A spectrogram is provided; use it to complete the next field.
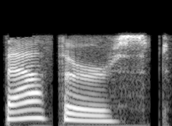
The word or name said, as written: Bathurst Island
